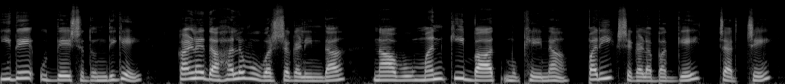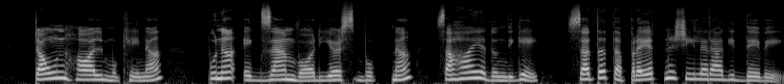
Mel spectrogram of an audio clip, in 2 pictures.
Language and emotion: Kannada, neutral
